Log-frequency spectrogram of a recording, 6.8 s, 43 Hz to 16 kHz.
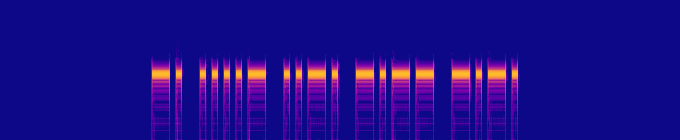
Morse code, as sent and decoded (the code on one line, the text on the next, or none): -. ....- ..-. -.-- -.-.
N4FYC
